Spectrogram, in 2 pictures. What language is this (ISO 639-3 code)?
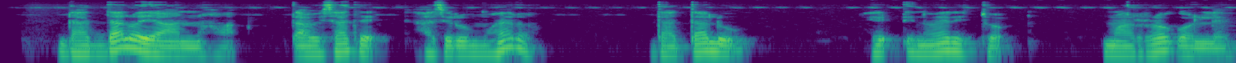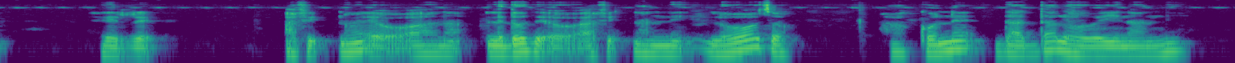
sid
